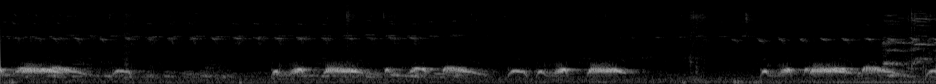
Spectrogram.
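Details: Spotted dove coos used to draw wild doves close: mellow, rolling low phrases in clusters separated by quiet gaps, with soft high chirps and occasional clicks behind.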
